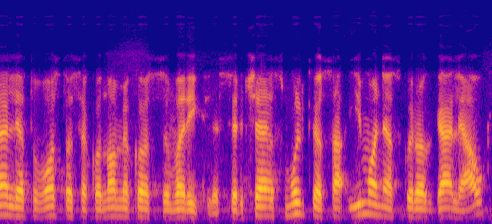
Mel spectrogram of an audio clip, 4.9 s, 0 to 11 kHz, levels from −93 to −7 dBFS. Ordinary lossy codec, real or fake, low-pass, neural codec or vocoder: Opus, 64 kbps; real; 9.9 kHz; none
